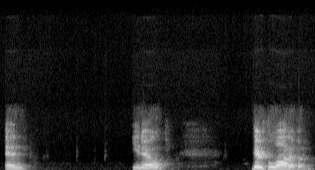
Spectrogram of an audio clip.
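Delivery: usual speaking voice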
